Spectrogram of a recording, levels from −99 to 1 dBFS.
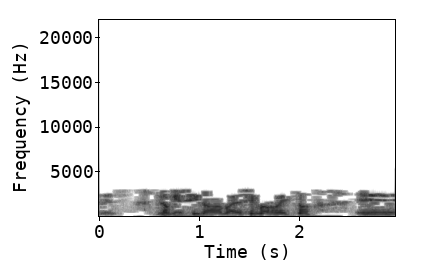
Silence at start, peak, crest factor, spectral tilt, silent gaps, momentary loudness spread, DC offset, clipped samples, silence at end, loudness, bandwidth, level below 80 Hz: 0 s; -2 dBFS; 16 dB; -9 dB/octave; none; 16 LU; under 0.1%; under 0.1%; 0 s; -17 LUFS; 3.1 kHz; -52 dBFS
